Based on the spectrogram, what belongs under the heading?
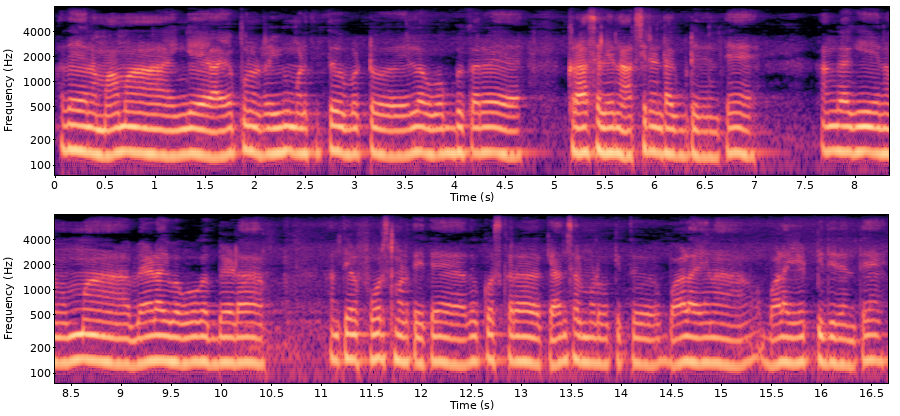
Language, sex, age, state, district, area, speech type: Kannada, male, 18-30, Karnataka, Chitradurga, rural, spontaneous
